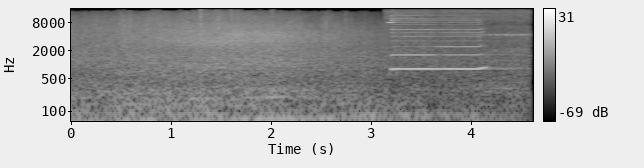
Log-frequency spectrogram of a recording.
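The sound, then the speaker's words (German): A steady, broad rushing rumble of an Intercity Express high-speed train to Berlin running on rails, then a loud, sustained horn blast for about a second near the end before the rumble resumes. “Sehr geehrte Fahrgäste, wir begrüßen Sie an Bord des Intercity Express nach Berlin.”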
